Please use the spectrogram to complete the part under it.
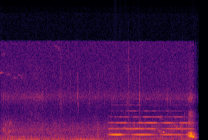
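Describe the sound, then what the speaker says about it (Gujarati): The Saurashtra Mail train pulls out of the station with a low rumble and rolling wheel noise, a faint horn-like tone entering partway through, while people talk nearby before it cuts off. "ટ્રેને ડિપાર્ટ કરી ચૂક્યો છે."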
